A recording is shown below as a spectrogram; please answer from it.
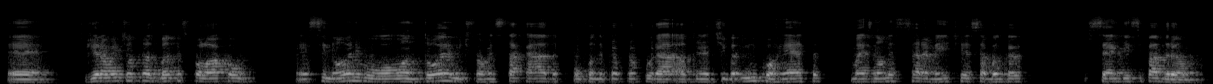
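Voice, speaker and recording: A man's voice: medium pitch, steady tone, moderate pace, darkish tone, reverberant. A man with a Brazilian Portuguese accent teaching exam preparation, explaining each question step by step with tips. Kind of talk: walking through exam questions.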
